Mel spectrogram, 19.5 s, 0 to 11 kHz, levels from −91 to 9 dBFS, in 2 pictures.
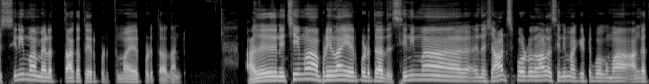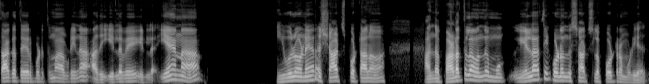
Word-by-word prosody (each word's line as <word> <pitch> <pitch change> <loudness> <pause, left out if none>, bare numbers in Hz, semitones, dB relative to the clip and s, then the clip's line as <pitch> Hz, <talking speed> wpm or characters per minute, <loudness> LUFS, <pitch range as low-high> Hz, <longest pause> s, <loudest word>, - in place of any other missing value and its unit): Cinema 190 +1 -1
மேல 140 -1 +4 0.3
தாக்கத்த 130 0 +2
ஏற்படுத்துமா, 115 0 -8
ஏற்படுத்தாதான்ட்டு. 90 -4 -6 1.0
அது 130 +5 +5 0.3
நிச்சியமா 205 +6 +1
அப்படியெல்லாம் 175 +2 +4
ஏற்படுத்தாது. 150 - +2 0.2
சினிமா, 185 +3 -1 0.7
இந்த 140 -1 -3
ஷார்ட்ஸ் 160 +4 +1
போடுறதுனால 165 0 +2
சினிமா 155 -1 -2
கெட்டுப்போகுமா, 135 -1 -2 0.2
அங்க 130 +2 -1
தாக்கத்த 130 -2 0
ஏற்படுத்துமா 120 +2 -7
அப்படின்னா, 120 +2 -5
அது 95 +1 -4
இல்லவே 125 +3 -3 0.2
இல்ல. 95 0 -10 0.3
ஏன்னா 180 -4 0 1.4
இவ்ளோ 150 +5 +1
நேரம் 155 -2 -1
ஷார்ட்ஸ் 140 +1 0
போட்டாலும், 125 0 -1 0.7
அந்த 120 +3 -1
படத்துல 155 +10 +4
வந்து 160 +2 -2
முக் 140 -1 -6 0.3
எல்லாத்தையும் 190 +7 0
கொண்டு 155 -1 +2
வந்து 145 -2 -4
ஷாட்ஸ்ல 135 -3 -2
போட்ர 120 0 -3
முடியாது. 90 0 -8
140 Hz, 115 wpm, -23 LUFS, 120-165 Hz, 1.4 s, அது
